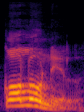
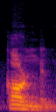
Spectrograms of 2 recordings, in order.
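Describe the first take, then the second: First: It is said as kol-o-nel, three syllables. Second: It is said as ker-nel, two syllables. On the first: This is how the word is spelled. "লিখছি কিন্তু কলোনেল" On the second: This is how the word is actually pronounced. "উচ্চারণটা হইতেছে কিন্তু one kind of এভাবে C ও আর N E এল"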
